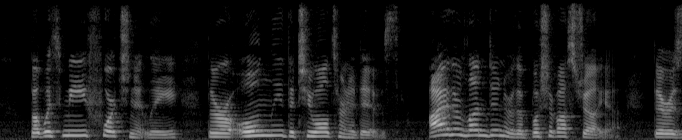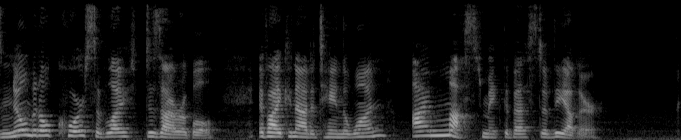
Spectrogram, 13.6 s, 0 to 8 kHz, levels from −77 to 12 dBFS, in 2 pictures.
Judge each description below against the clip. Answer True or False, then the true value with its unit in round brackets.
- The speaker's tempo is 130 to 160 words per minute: False (170 wpm)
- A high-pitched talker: True (225 Hz)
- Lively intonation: True (5.9 semitones)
